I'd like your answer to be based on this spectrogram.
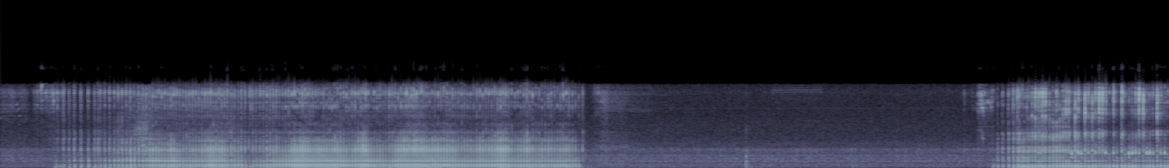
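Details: French bulldog snoring while asleep: loud, rough, fluttering snores on each breath, a long snore, a quiet pause, then another beginning.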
